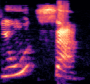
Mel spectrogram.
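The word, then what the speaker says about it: Hiuen Tsang: Yun Sang. Spelling of Yun Sang is H-I-U-E-N. Yun Sang. T is silent. S-A-N-G. Sang. How you will read this word?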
